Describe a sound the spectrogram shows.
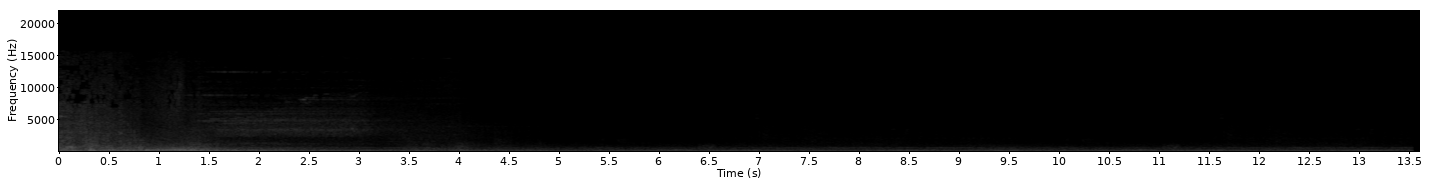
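A soft triumphant fanfare plays and lingers.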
